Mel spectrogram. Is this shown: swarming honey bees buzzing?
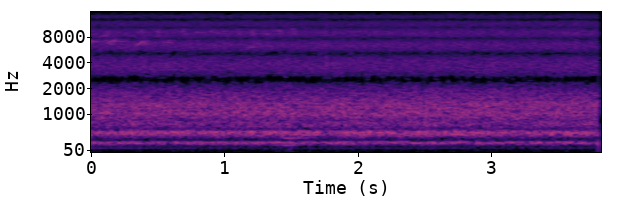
yes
